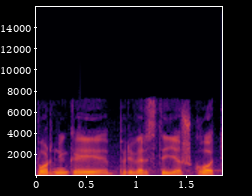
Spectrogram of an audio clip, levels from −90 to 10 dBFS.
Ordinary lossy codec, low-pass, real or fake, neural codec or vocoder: AAC, 64 kbps; 7.2 kHz; real; none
